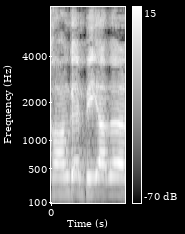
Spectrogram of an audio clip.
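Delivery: mock panic from a fighter who has just been dropped; panicky mock whine. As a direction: whine it like you're falling apart. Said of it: "don't then be like".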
